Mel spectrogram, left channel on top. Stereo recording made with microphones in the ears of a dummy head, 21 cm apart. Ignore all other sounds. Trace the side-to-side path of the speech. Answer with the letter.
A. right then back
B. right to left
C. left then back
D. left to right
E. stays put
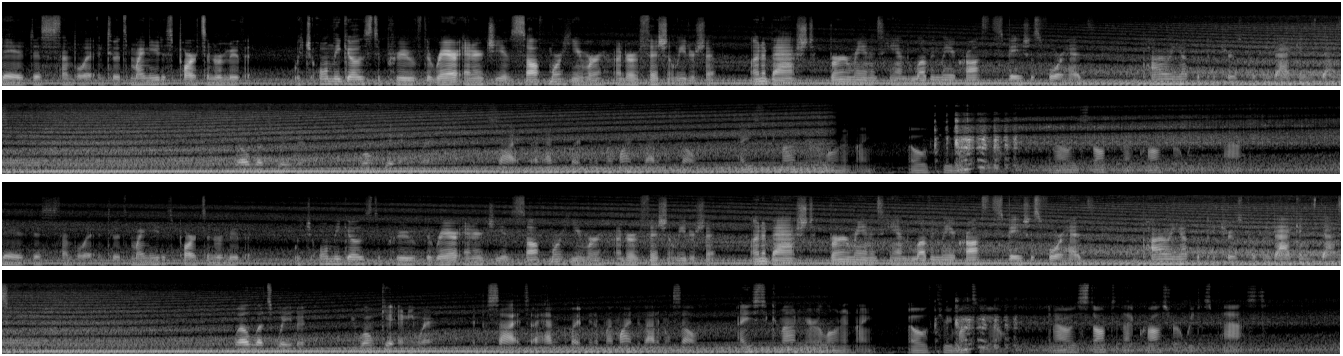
D.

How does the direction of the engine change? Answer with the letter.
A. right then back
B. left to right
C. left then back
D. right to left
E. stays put
D.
